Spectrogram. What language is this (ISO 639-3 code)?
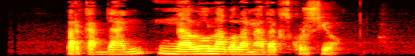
cat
